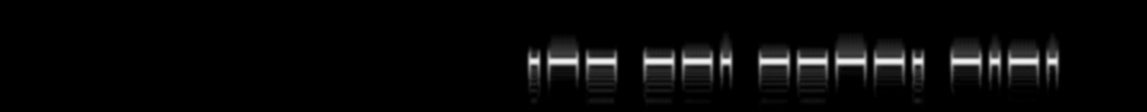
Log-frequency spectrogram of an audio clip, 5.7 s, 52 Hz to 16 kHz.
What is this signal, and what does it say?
Morse code, heard as a keyed tone, about 25 wpm, 700 Hz. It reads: WG9C
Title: USA Call Signs - 4 Characters - Repeated 3x - 25wpm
